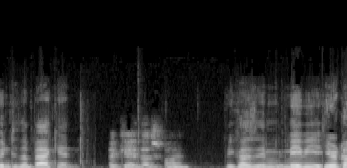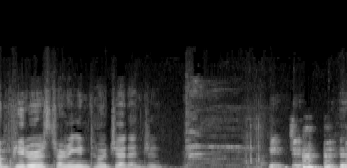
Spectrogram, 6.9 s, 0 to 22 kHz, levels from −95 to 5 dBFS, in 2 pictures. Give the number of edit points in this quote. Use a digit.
2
